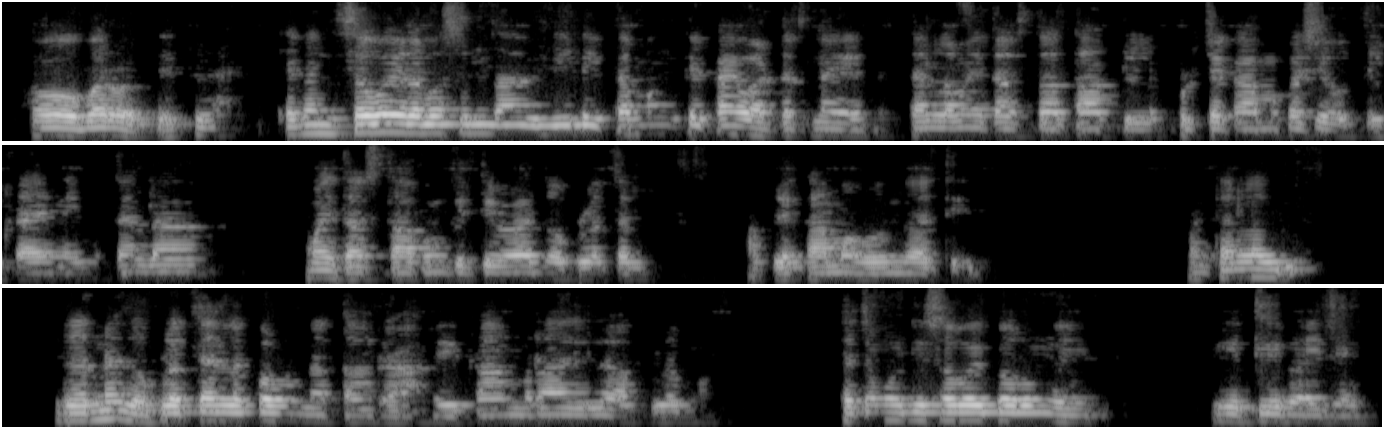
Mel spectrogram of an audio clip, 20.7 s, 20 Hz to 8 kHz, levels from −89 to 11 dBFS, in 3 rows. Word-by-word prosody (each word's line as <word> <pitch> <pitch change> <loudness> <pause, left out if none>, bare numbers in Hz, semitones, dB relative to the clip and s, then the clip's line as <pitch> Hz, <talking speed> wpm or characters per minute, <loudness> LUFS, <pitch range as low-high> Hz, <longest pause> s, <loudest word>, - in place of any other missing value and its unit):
हो 115 0 +5
बरोबर. 115 0 +4
ते - - -7
तर - - -9
आहे. - - -22 0.3
एखादी 140 +1 0
सवयला 150 0 +11
बसून 145 0 +1
जा 135 -1 0 0.2
गेली 135 0 0
तर 130 - +1
मग 135 +1 -14
ते 135 - -1
काही 130 -1 +3
वाटत - - -3
नाही. 105 -2 -4
त्यांना 115 +4 -4
माहीत 115 -1 -7
असतं 255 - -4
आता 255 - -1
आपली 105 0 -6
पुढची - - -4
कामं 105 0 -4
कशी 110 - -5
होतील - - -8
काय 95 0 -1
नाही. 95 -1 -12 0.2
त्यांना 110 +1 -5 0.6
माहीत 120 -3 -2
असतं 100 0 -3
आपण 100 +1 -4
किती - - -7
वेळा - - +3
झोपलं 440 -6 -5
तर 95 -1 -4 0.6
आपली 95 0 -5
कामं 100 +1 -2
होऊन 95 +1 -3
जातील. 95 -1 -6 1.1
पण 100 - -13
त्यांना 130 +2 0 0.9
जर 120 0 +3
नाही 145 +2 0
झोपलं 125 -2 +3
त्यांना 125 -1 +5
कळू 120 -1 +3
नका 100 -2 -9 0.3
हे 95 - -3
काम 100 +2 -7
राहिलं 105 -1 -3
आपलं 95 0 -8
मग. 95 -1 -17 0.7
त्याच्यामुळे 125 +1 -2
ती 125 - +3
सवय 125 0 +7
करून 125 0 +3
घे 105 -2 -6 0.4
घेतली 115 0 -6
पाहिजे. 105 -3 -5
115 Hz, 170 wpm, -23 LUFS, 100-130 Hz, 1.1 s, सवयला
